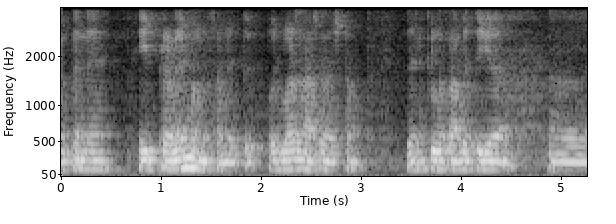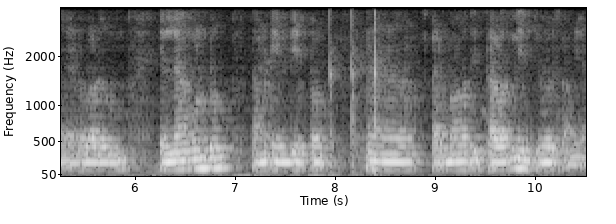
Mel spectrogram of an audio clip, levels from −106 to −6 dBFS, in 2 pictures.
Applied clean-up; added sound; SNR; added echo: none; Knock; 15 dB; reverberation time 0.9 s.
